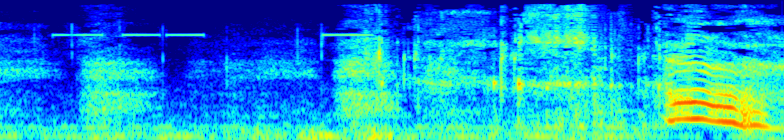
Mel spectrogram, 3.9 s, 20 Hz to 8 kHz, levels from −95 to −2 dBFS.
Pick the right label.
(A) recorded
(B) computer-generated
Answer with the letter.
A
